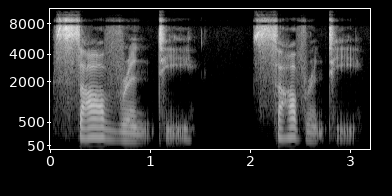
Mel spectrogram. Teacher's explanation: this word with all of these vowels and all of these syllables really just gets pushed into three syllables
